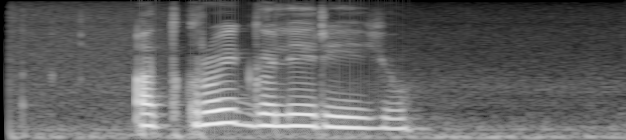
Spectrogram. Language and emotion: Russian, neutral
